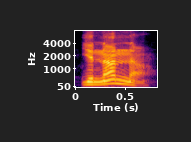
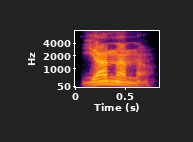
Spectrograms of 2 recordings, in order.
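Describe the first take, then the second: First: The middle syllable has an 'ah' vowel. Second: The middle syllable has an 'ah' vowel.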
